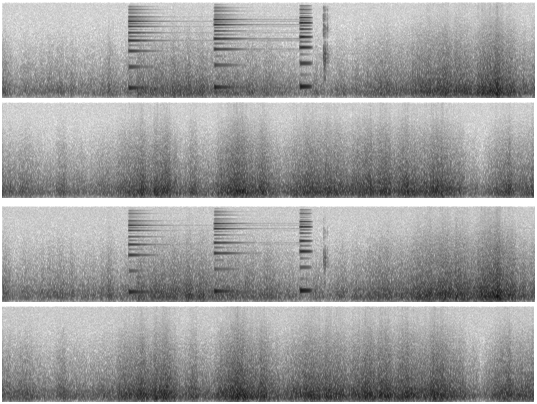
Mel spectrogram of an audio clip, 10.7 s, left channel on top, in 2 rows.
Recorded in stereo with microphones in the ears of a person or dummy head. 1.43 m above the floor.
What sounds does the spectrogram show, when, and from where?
1.3 s a ringtone: 20° left (ahead or behind)
3.2 s a clap: 85° left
